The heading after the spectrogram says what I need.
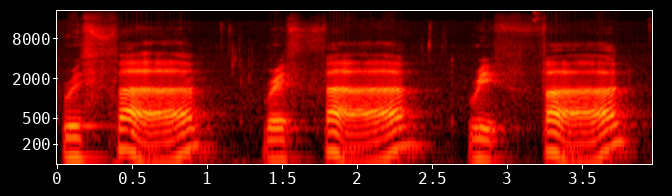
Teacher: in British English we don't pronounce this final R in American you would so you can practice and say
